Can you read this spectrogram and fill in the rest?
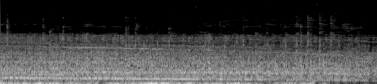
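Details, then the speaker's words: Talaria Sting electric bike, heard while riding: a motor whine winding down with an uneven gritty crunching over it; owner first wondered about the brakes, and a loose, flopping foot fender was found; crunchy noise while riding. "it definitely sounds like if you didn't get an oil change in your car at the right time start hearing metal and stuff in the engine"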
